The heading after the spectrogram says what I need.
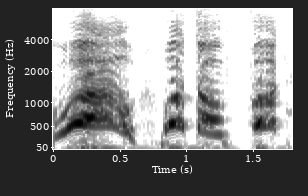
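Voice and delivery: high, loud yell of alarm; startled, high-pitched outburst; panicked shout. Acted. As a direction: shout as if suddenly yanked around. Character yanked around, yells.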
